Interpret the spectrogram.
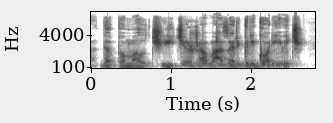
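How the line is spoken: Through gritted teeth. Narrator (Russian): сказал сквозь зубы Навага

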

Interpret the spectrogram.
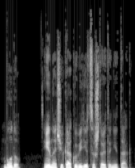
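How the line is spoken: Brisk, cheerful reminder. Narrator (Russian): Лика бодро напомнила

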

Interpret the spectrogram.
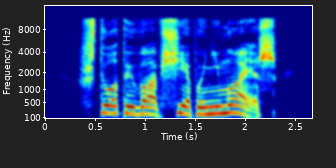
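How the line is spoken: Growl. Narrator (Russian): прорычал Энди

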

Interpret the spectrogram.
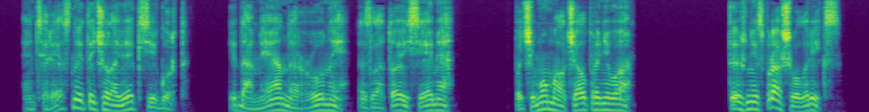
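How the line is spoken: Quiet. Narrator (Russian): Винсент негромко произнес

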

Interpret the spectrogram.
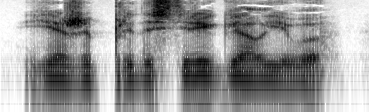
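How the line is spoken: Quiet. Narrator (Russian): негромко сказал Джон

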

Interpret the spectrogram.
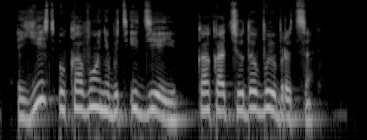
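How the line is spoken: Calm but nervous. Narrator (Russian): спросила Алиса, и хоть ее голос звучал спокойно, я почувствовал, что она нервничает

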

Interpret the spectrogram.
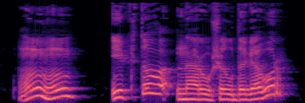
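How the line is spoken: Muffled reminder. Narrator (Russian): глухо напомнил я

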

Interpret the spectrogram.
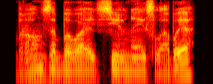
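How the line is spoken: Wary undertone. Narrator (Russian): С опаской Грай вполголоса проговорил

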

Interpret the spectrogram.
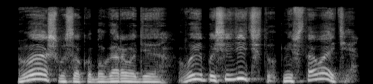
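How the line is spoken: Calm. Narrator (Russian): спокойно проговорил Гусев

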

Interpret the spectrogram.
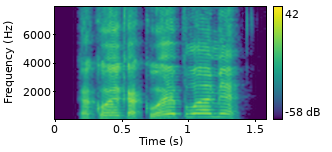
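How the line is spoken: Archer's shout. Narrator (Russian): снова выкрикнул лучник

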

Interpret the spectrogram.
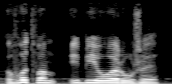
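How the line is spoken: Trembling voice. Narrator (Russian): дрогнувшим голосом сказала Полина

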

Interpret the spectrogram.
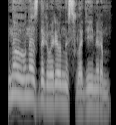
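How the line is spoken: Sighing. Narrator (Russian): вздохнул он

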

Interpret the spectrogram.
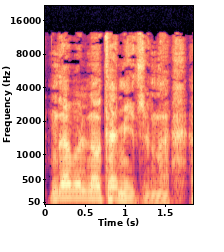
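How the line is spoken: Laughing infectiously. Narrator (Russian): ответил он, заразительно засмеявшись

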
